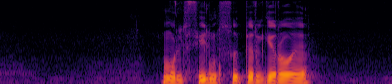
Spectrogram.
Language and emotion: Russian, neutral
